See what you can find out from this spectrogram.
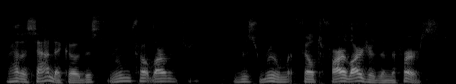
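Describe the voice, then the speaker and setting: A man's voice: medium pitch, lively intonation, normal speed. A man hosting a gaming video, reading a visual novel aloud as dramatic storytelling and breaking off for casual, off-the-cuff asides.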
